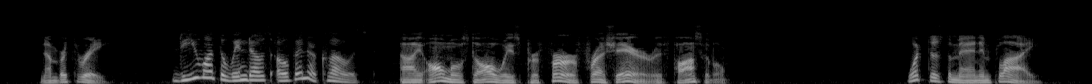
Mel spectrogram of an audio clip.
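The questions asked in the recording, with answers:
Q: What does the man imply?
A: He would like the windows open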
